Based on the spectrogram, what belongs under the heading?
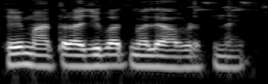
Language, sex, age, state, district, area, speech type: Marathi, male, 18-30, Maharashtra, Nagpur, rural, spontaneous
